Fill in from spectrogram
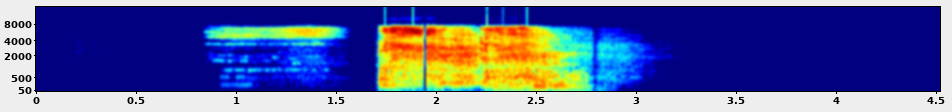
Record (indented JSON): {
  "cough_length": "4.5 s",
  "cough_amplitude": 32768,
  "cough_signal_mean_std_ratio": 0.4,
  "survey_phase": "beta (2021-08-13 to 2022-03-07)",
  "age": "18-44",
  "gender": "Male",
  "wearing_mask": "No",
  "symptom_none": true,
  "smoker_status": "Never smoked",
  "respiratory_condition_asthma": false,
  "respiratory_condition_other": false,
  "recruitment_source": "REACT",
  "submission_delay": "3 days",
  "covid_test_result": "Negative",
  "covid_test_method": "RT-qPCR",
  "influenza_a_test_result": "Negative",
  "influenza_b_test_result": "Negative"
}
